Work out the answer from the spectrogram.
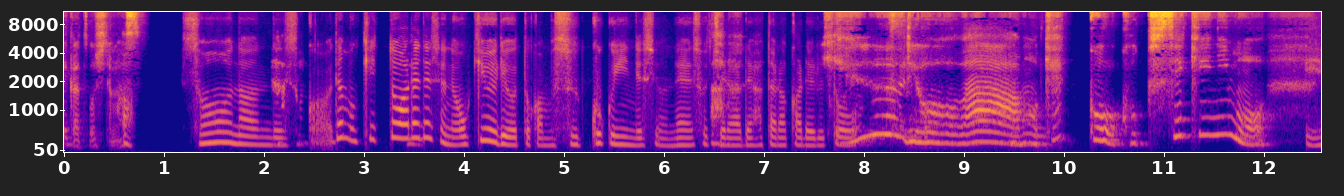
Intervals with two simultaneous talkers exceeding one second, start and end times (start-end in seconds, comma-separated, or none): none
